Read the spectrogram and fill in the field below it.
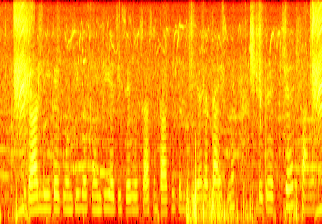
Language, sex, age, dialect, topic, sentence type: Hindi, female, 25-30, Marwari Dhudhari, banking, statement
